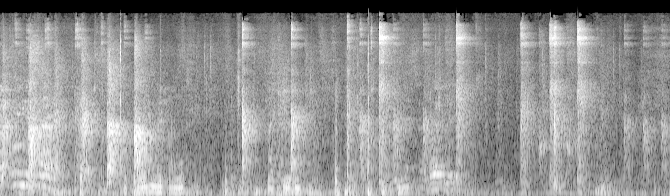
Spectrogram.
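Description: Celluloid table tennis ball bouncing, an irregular string of sharp clicks, among people talking.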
